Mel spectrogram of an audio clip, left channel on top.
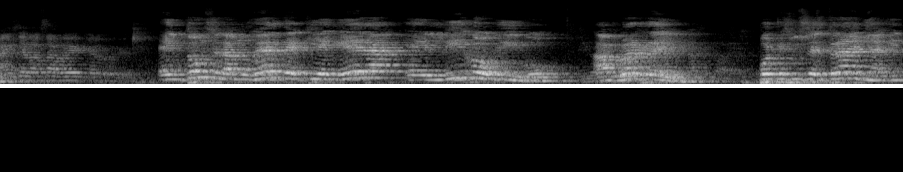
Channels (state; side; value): silent; right; digital silence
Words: Ahí se va a saber que Entonces la mujer de quien era el hijo vivo habló al rey, porque sus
